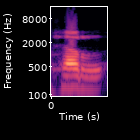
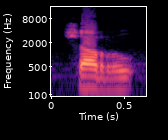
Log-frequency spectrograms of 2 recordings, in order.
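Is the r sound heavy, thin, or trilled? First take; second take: thin; trilled. First: The r is thin and light. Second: The r is trilled with several taps. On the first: "شر مرقة الراء" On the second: "لا نقول شر، شر تتكرر"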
